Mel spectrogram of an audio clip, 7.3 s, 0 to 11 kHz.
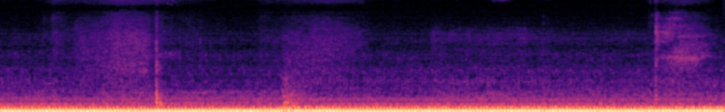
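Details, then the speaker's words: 2009 LPG car, 163,000 km, at idle: deep hum with a continuous droning whine, gone with engine off; source unconfirmed, possibly intake, exhaust or intake-manifold deformation, hard to trace. "윙 소리 나죠? 지금 하염없이 소리가 이렇게 납니다."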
